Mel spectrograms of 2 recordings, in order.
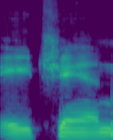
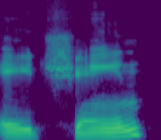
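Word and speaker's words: Achane: did learn recently that his name is actually now pronounced aan not a chain he did change that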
